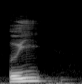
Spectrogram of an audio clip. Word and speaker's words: 의: Imagine you just pronounce the two vowel letters together. That's all it is. So here we have U and I. So you pronounce this together, U and I, 의.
